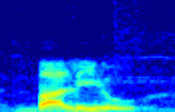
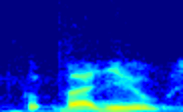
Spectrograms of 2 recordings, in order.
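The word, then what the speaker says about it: Balliu: ¿Pronuncio bien Bayú o en albanés cómo es? – Ellos lo pronuncian más Baliu. – Baliu. Sí, y tú en tu vida normal Bayú, ¿no? – Bayú, sí, correcto, correcto.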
